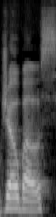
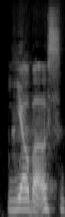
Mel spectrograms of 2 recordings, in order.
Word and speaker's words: Jobos: So not Jobos and not Hobos. It's Yobos based. Yeah, you could confuse how it's said, but it's Yobos.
